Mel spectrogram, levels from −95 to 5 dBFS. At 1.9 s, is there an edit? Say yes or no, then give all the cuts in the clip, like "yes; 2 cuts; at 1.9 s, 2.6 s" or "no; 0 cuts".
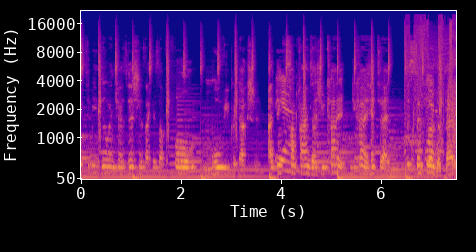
no; 0 cuts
